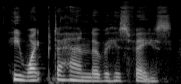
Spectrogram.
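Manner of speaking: ordinary delivery, nothing marked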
